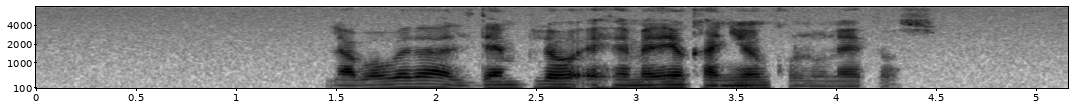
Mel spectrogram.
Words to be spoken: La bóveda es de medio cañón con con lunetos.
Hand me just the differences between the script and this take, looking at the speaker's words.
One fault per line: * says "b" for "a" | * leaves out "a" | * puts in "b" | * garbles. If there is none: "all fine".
* puts in "del templo"
* leaves out "con"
